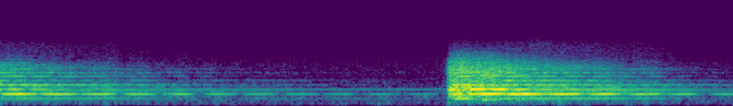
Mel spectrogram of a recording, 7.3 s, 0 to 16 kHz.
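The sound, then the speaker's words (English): Church bell chimes ring late on Christmas Eve: a deep, resonant ring that hangs and slowly fades, then strikes again louder, its chime swelling and lingering. No voices are heard. “I've been caring for these chimes nearly 20 years now. And this is the first time I ever know them to ring late.”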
